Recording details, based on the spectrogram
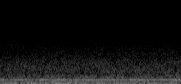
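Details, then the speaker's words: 2007 Toyota Yaris, 150,000 miles, misfire-like shaking at idle: very low lumpy idle under 300 rpm with a constant hum, near stalling; mechanic suspects an extremely dirty throttle body. "I'm suspecting an extremely dirty especially with $150 miles or an extremely dirty throttle body so let's open it up and take a look"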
